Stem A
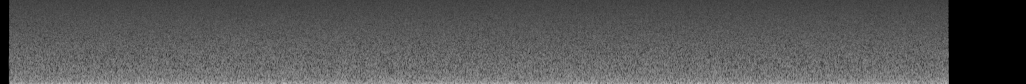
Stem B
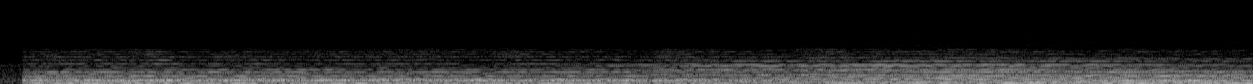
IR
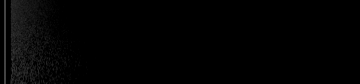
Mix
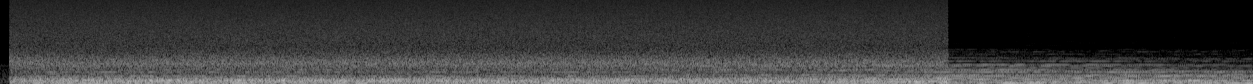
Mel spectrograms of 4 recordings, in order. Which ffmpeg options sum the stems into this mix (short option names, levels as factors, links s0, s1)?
-filter_complex "[0:a]equalizer=f=125:t=o:w=1:g=12,equalizer=f=250:t=o:w=1:g=9,equalizer=f=500:t=o:w=1:g=-6,equalizer=f=1000:t=o:w=1:g=11,equalizer=f=2000:t=o:w=1:g=-3,volume=0.299[s0];[1:a]volume=0.944[s1];[s0][s1]amix=inputs=2:normalize=0,acrossover=split=400|3000[s2][s3][s4];[s3]acompressor=threshold=0.0178:ratio=2[s5];[s2][s5][s4]amix=inputs=3:normalize=0"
